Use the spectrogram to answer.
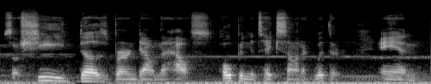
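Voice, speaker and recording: A man's voice: mid-range voice, wildly swooping pitch, measured pace. A man giving a casual spoken recap of a horror video series, dropping sarcastic remarks along the way. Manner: wry, sarcastic asides. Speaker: video commentator. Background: background music.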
